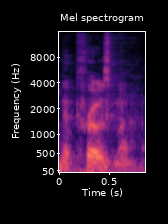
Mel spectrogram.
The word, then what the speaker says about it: Necrozma: ones, but I mean, how are you gonna say his name? Necrozama. Go ahead and say it. Necrozma? Necrozma. All right, that's what Neil's sticking with, and that's what we're gonna go with.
